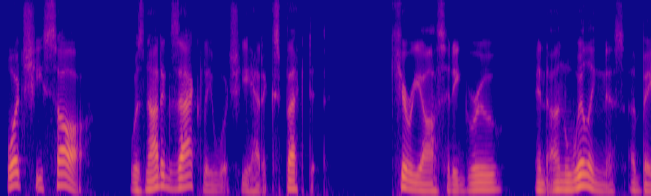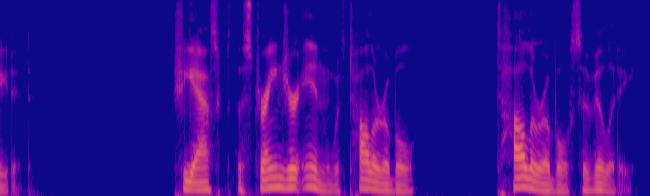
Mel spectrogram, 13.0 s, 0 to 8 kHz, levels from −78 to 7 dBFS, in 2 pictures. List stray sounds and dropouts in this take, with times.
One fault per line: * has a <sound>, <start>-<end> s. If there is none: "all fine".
all fine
